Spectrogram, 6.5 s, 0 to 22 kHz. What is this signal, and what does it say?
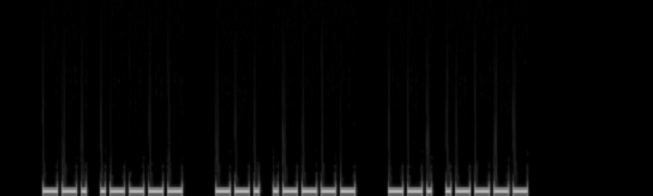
Morse code, heard as a keyed tone, about 25 wpm, 700 Hz. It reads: G1 G1 G1
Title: Callsign Prefixes for Top 25 DXCC - Repeated 3x - 25wpm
